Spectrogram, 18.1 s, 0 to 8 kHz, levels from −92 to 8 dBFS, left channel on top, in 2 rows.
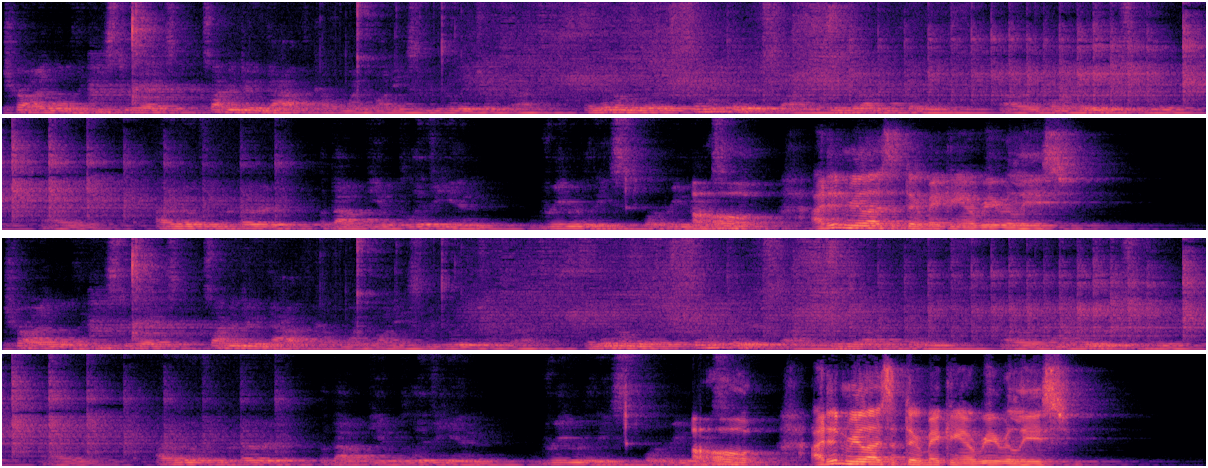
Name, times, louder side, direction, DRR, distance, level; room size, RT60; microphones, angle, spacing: voice 1, 0.0-4.1 4.4-7.2 7.5-8.9 9.3-9.8 10.2-12.7 13.0-14.6, left 1 dB, 50° left, -5 dB, 2.8 m, -32 dB
sound 1, 0.6-2.1 2.4-11.2, left 1 dB, 5° left, 0.7 m, -41 dB
voice 2, 14.2-17.2, right 5 dB, 40° right, 10 dB, 0.4 m, -22 dB
13.0 x 4.5 x 3.7 m, 1.1 s
head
